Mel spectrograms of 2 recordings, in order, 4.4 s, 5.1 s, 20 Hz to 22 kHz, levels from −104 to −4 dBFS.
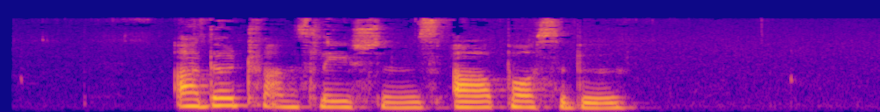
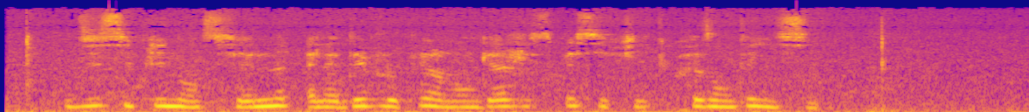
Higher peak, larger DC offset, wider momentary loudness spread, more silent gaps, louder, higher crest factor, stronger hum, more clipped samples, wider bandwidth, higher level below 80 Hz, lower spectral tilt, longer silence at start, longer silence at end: second, -10 dBFS vs 0 dBFS; neither; second, 8 LU vs 15 LU; neither; second, -26 LUFS vs -14 LUFS; about the same, 18 dB vs 14 dB; neither; neither; second, 11.5 kHz vs 17 kHz; second, -80 dBFS vs -34 dBFS; first, -4.5 dB/octave vs -3 dB/octave; first, 0.85 s vs 0.05 s; first, 1.25 s vs 0 s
